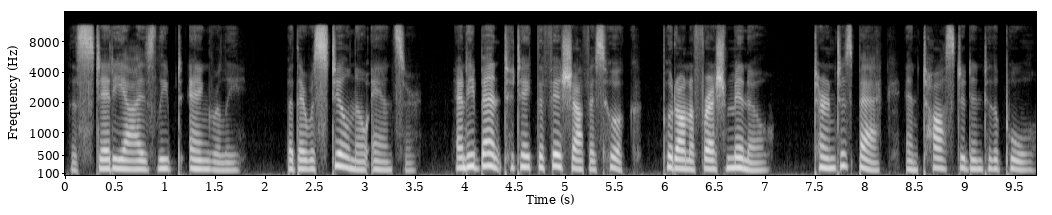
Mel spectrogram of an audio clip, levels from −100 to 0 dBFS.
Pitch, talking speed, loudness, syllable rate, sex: 200 Hz, 215 wpm, -20 LUFS, 5.5 syllables/s, female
